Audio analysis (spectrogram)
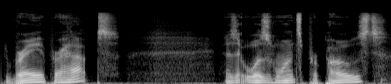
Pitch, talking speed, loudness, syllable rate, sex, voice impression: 95 Hz, 105 wpm, -17 LUFS, 3.9 syllables/s, male, very masculine, middle-aged, thick, cool, sincere, calm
